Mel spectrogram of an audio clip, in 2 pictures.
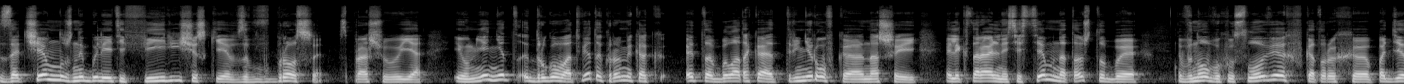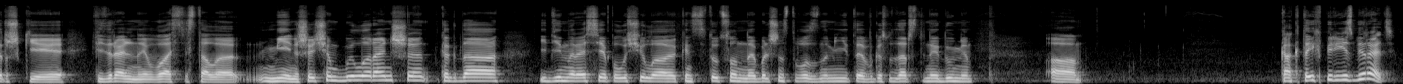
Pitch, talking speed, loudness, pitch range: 145 Hz, 110 wpm, -16 LUFS, 130-165 Hz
